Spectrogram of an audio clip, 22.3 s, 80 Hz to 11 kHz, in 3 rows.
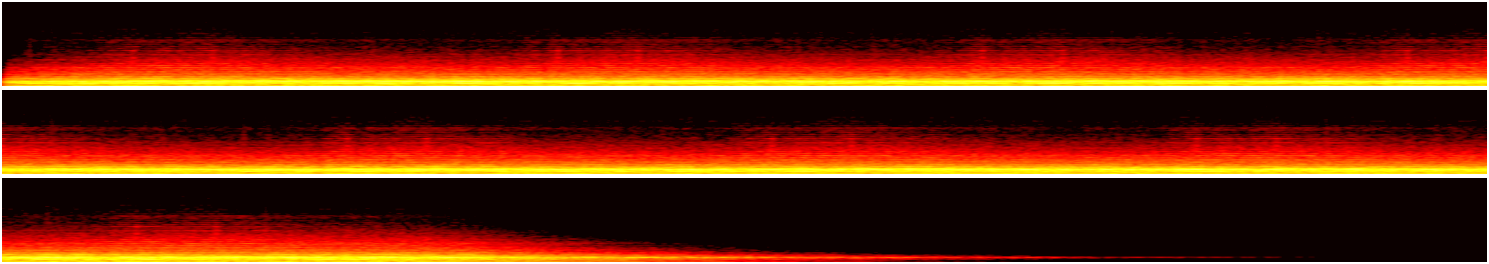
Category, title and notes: Instrument samples > Other
intro stem from my track I've Made a Mistake , 113 BPM made using multiple sterings from flex in fl studio, i made the original sample and the reversed it to get this sound
113, orchestral, sample, stems, strings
